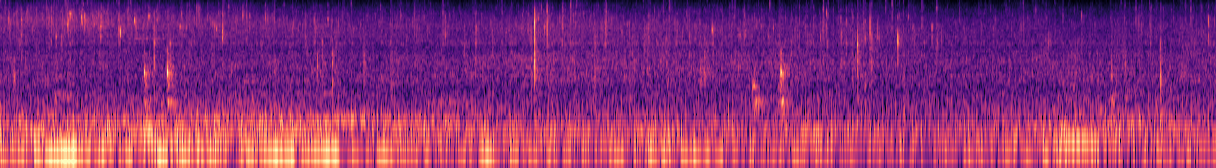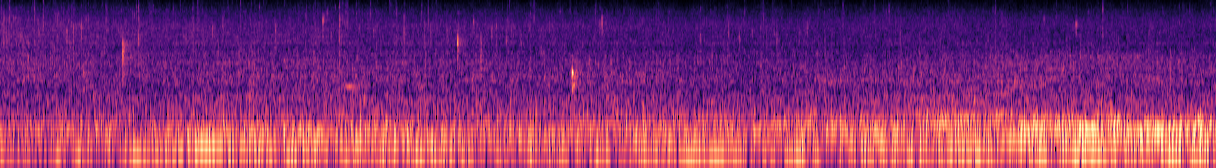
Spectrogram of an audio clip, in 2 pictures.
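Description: Battered cauliflower pakoda deep-frying in hot oil in a steel pot: a steady sizzle with scattered crackles and a few sharper pops, a little louder in the first seconds as fresh pieces go into the oil.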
